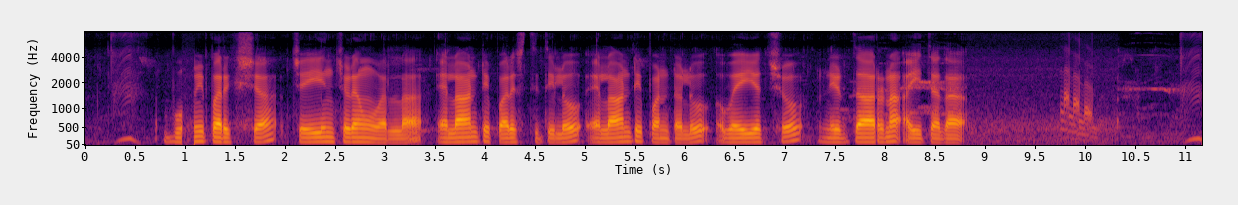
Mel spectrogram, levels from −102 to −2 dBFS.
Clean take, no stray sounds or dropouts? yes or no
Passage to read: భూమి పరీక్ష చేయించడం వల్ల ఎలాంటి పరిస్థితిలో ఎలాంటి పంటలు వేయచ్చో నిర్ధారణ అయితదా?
no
